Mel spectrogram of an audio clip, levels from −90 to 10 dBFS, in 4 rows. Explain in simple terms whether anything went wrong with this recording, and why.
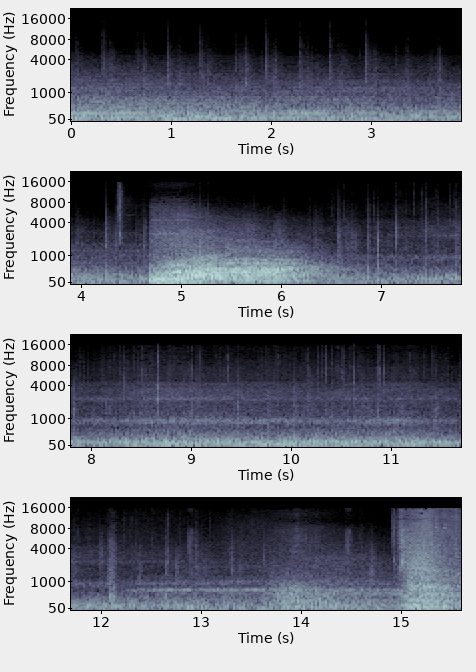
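From about 4.78 to 5.56 seconds, the signal got a little too big for one stage of the recording chain to handle, so the tops of its loudest waves were sliced off flat. That is hard clipping, and it adds a rough, crackly edge to the peaks in that stretch.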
